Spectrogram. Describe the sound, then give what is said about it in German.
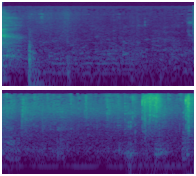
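Pigs on a farm grunt and snuffle in a low, irregular stream, with rustling farmyard noise and a human voice calling the pigs over, growing a little louder toward the end. “Schweinchen, Schweinchen, Schweinchen. Ja? Na, na kommt mal her. Ihr habt es doch gut bei mir.”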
